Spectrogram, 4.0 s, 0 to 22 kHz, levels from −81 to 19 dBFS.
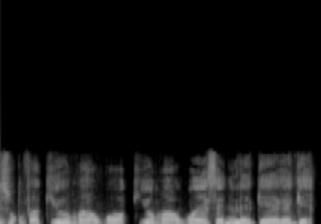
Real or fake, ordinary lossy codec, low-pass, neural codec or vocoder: real; MP3, 48 kbps; 7.2 kHz; none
